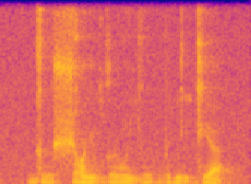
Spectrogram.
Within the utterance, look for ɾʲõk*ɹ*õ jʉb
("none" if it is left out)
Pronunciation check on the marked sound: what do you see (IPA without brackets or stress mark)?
ɹ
